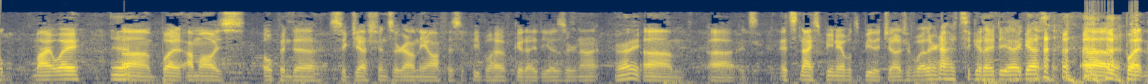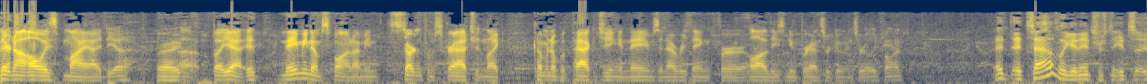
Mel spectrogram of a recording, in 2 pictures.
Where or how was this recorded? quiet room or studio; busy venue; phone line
busy venue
